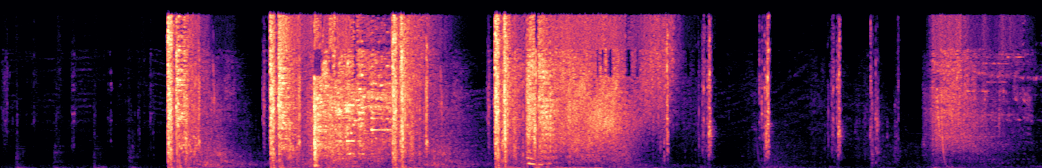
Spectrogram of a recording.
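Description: Shotguns fire in a video game weapon showcase: several loud, sharp blasts spaced a second or so apart, each with a noisy decaying tail, followed by a run of quicker, fainter shots and mechanical clicks.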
